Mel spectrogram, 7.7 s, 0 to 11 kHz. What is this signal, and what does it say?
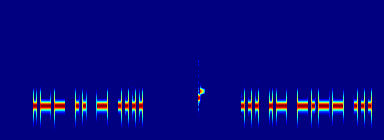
Morse code, heard as a keyed tone, about 17 wpm, 700 Hz. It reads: WITH SAYS
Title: Sets of 2 Words - New Word Drill - 17wpm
